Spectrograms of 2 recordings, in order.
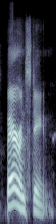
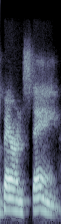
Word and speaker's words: Berenstein: a question for you how's your last name pronounced berenstein see when i was a kid i was i'm sure it was baron stain what's that see what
